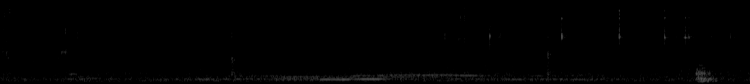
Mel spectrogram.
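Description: Long glittery acrylic nails tap and scratch a small round ball wrapped in crinkled silver aluminium foil, held in the fingers. Soft, steady foil scratching and rustling fills the first five seconds, with a faint hum running underneath. Six sharp, bright clicks follow as the nails tap the foil.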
